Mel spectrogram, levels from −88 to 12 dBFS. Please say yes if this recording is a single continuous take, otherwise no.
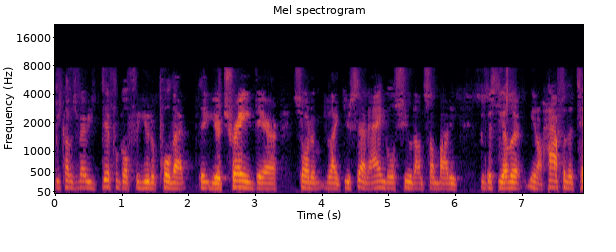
yes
